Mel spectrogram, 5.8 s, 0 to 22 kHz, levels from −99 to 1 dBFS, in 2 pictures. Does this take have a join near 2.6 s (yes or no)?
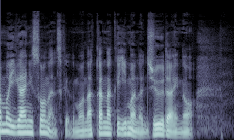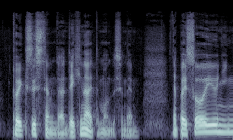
no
